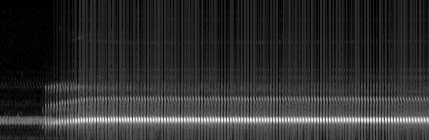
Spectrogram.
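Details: American toad recorded with an amplified parabolic microphone: a long, steady musical trill on one pitch that swells in after a faint earlier trill, the pulses running rapidly and evenly throughout.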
